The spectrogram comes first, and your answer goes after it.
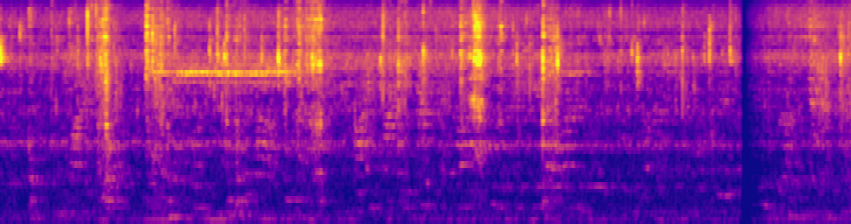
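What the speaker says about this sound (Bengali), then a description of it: "একদিকে আমার ভাজা হয়ে গেছে, এখন আমি উল্টাই দেব" Chicken breast tikia kebabs fry in a pan and are turned over one by one, with a steady crackling sizzle, clattering utensil contacts and a short pause near the end.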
